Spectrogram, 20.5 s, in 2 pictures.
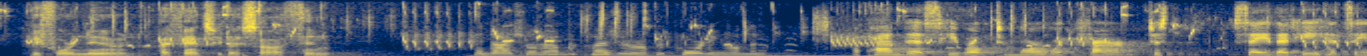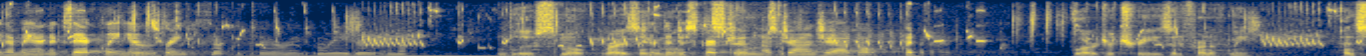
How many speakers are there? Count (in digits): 3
